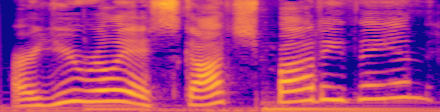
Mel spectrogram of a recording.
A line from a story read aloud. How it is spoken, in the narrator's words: cried Robin, with new interest in Alan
